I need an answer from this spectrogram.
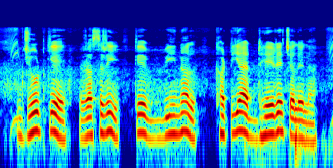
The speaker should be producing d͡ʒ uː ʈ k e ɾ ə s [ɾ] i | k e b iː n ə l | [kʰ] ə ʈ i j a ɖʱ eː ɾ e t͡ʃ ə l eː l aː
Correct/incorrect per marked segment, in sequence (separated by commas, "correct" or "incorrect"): correct, correct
